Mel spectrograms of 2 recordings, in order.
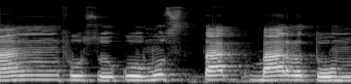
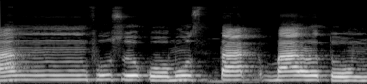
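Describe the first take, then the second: Both takes have the same delivery.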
